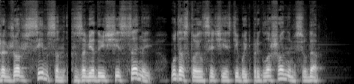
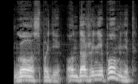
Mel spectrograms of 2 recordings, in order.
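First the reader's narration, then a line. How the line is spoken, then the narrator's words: Sighing. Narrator (Russian): вздохнул Феликс Гарденер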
